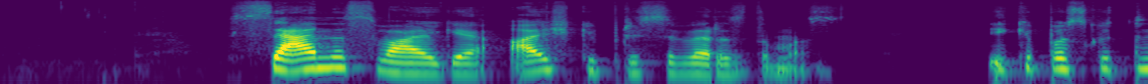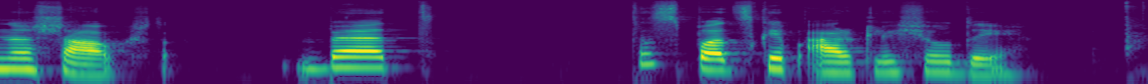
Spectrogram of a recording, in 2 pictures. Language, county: Lithuanian, Vilnius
